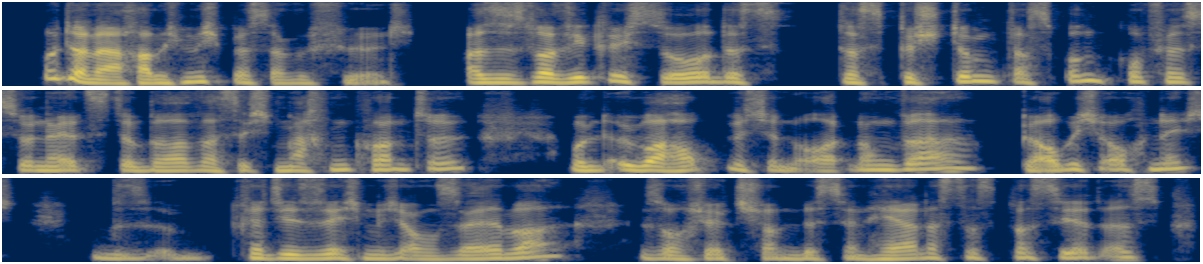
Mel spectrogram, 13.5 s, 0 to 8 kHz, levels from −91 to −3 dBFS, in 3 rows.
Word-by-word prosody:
und 290 0 +1
danach 120 - +8
habe 125 0 +6
ich 140 - -5
mich 165 0 +1
besser 120 -3 -2
gefühlt. 115 -2 -7 0.2
Also, 140 0 +4
es 130 - -2
war 155 -3 +8
wirklich 160 +2 +3
so, 150 +3 +4
dass 150 -5 -3 0.2
das 140 -5 0
bestimmt 175 +3 +1
das 125 - -3
Unprofessionellste 160 -7 -1
war, 140 +1 +1
was 135 -5 -1
ich - - -2
machen 140 +6 -1
konnte 180 +5 -1 0.4
und 145 +1 +1
überhaupt 150 -3 +4
nicht 170 -6 -3
in - - -4
Ordnung 165 0 -2
war, 195 +3 0
glaube 180 - +2
ich - - -3
auch 170 0 -3
nicht. 210 +5 -2 0.3
Bs 140 -3 -5
m 150 +1 -11
kritisiere 145 -1 +2
ich 145 - -3
mich 140 +1 -2
auch 120 -1 -3
selber, 150 - 0 0.3
ist 140 - -7
auch 125 -3 -2
jetzt - - -3
schon - - -4
‘n 130 - -4
bisschen 125 0 -4
her, 130 +3 +2
dass 160 -1 -4
das 155 -5 -6
passiert 170 +1 -3
ist. 95 -2 -5
150 Hz, 220 wpm, -24 LUFS, 135-170 Hz, 0.4 s, danach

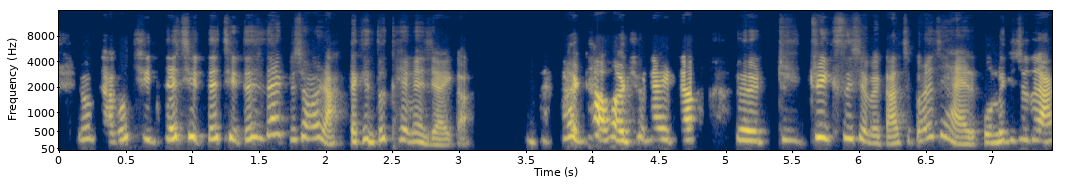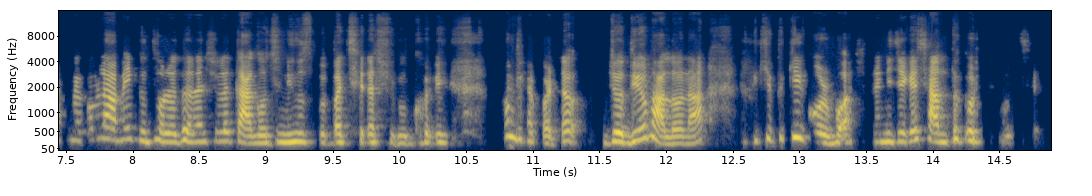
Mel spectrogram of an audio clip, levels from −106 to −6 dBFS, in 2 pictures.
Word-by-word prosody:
এবং 300 +1 -6
কাগজ 280 +8 -2
ছিঁড়তে, 290 0 -3
ছিঁড়তে, 360 -4 +3
ছিঁড়তে 335 +4 0
একটা 405 -9 -10
সময় 330 -1 -2
রাগটা - - -1
কিন্তু 285 0 -1
থেমে 245 -6 -3
জায়গা। 150 -1 -4 0.6
ব্যাপারটা 250 +1 0
আমার 260 - +6
জন্য 335 -6 -8
একটা 270 0 +4 0.7
ট্রি 280 -1 -9 0.2
ট্রিক্স 340 -2 +5
হিসেবে 275 -10 -3
কাজ 185 +3 0
করে 270 - -4
যে, - - -4
হ্যাঁ, 175 - +1
কোনো 215 +2 -1
কিছুতে 275 +1 -8
রাগ 230 - +2
না - - -8
করলে 305 +2 -3
আমি 280 +1 -4 0.2
ধরে, 230 -4 0
ধরে 260 -5 +1
আসলে 245 +1 -6
কাগজ 195 +1 +4
নিউজ 225 0 +2
পেপার 210 +1 -1
ছেঁড়া 215 -2 -2
শুরু 195 -1 -9
করি। 220 -1 -5 0.6
ব্যাপারটা 240 0 -3 0.3
যদিও 235 +5 +5
ভালো 180 +1 +5
না। - - +4 0.5
কিন্তু 315 0 -7
কি - - +8
করব 195 - +1
আসলে 225 - -16
নিজেকে 235 +3 +1
শান্ত 230 -1 +5
করতে 250 -3 -1
বলছে 375 +6 -20
255 Hz, 195 wpm, -22 LUFS, 225-295 Hz, 0.7 s, কি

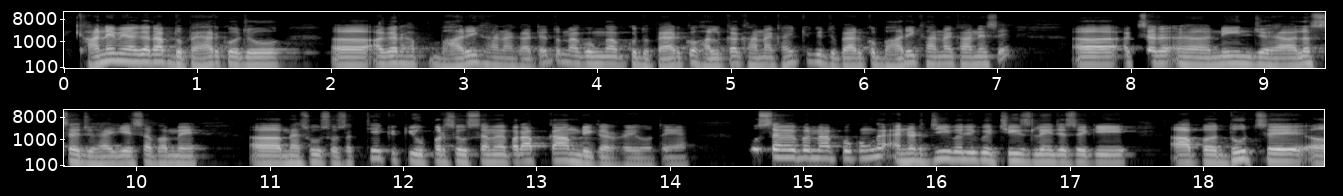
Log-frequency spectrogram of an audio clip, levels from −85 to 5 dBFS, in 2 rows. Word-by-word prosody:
खाने 175 +6 +6
में 175 - +5
अगर 165 0 +5
आप 160 0 +6
दोपहर 125 -1 -1
को - - 0
जो 125 0 0 0.5
अ, - - -3 0.3
अगर 140 +1 +2
आप 135 0 -8
भारी 115 +8 0
खाना 125 -4 -6
खाते 110 0 -5
हैं, 155 - -11
तो - - -7
मैं 145 -3 -2
कहूँगा 135 -1 -2
आपको 130 0 -4
दोपहर 110 +1 0
को - - +1
हल्का 115 +4 -2
खाना 120 +1 -2
खाएँ 130 +4 -8
क्योंकि 160 0 -10
दोपहर 120 -1 -1
को - - -3
भारी 110 +7 0
खाना 135 -1 -3
खाने 130 0 -2
से 135 - -6
अ, - - -11 0.3
अक्सर 145 +1 +1
अ, 130 -3 0
नींद 135 +1 0
जो 125 -1 -1
है, 115 - -3
आलस्य 140 +2 +1
जो 115 - -4
है 115 +1 -3
ये 120 - +2
सब 120 - -3
हमें 115 -1 0
अ, 115 +1 0
महसूस 125 +1 -4
हो - - -4
सकती 125 - -8
है, 185 - -2
क्योंकि 150 -4 -7
ऊपर 135 +2 -1
से - - -2
उस 130 0 -1
समय 135 -1 +1
पर 140 +2 +2
आप 145 0 +1
काम 150 -3 +3
भी 120 - +3
कर 105 -2 -2
रहे 95 0 -7
होते 95 +1 -9
हैं। 100 0 -9 0.5
उस 425 0 +2
समय 205 -1 +5
पे 200 - 0
मैं 190 -1 +1
आपको 190 -1 -2
कहूँगा 195 +5 -3
एनर्जी 150 +4 0
वाली 165 -1 0
कोई 155 -1 -1
चीज़ 145 -2 0
लें 135 0 +2
जैसे 135 0 0
कि 130 0 +3 0.6
आप 130 0 +1 0.2
दूध 170 +1 +1
से 145 -1 +6
अ, - - -5
135 Hz, 245 wpm, -25 LUFS, 120-145 Hz, 0.6 s, खाने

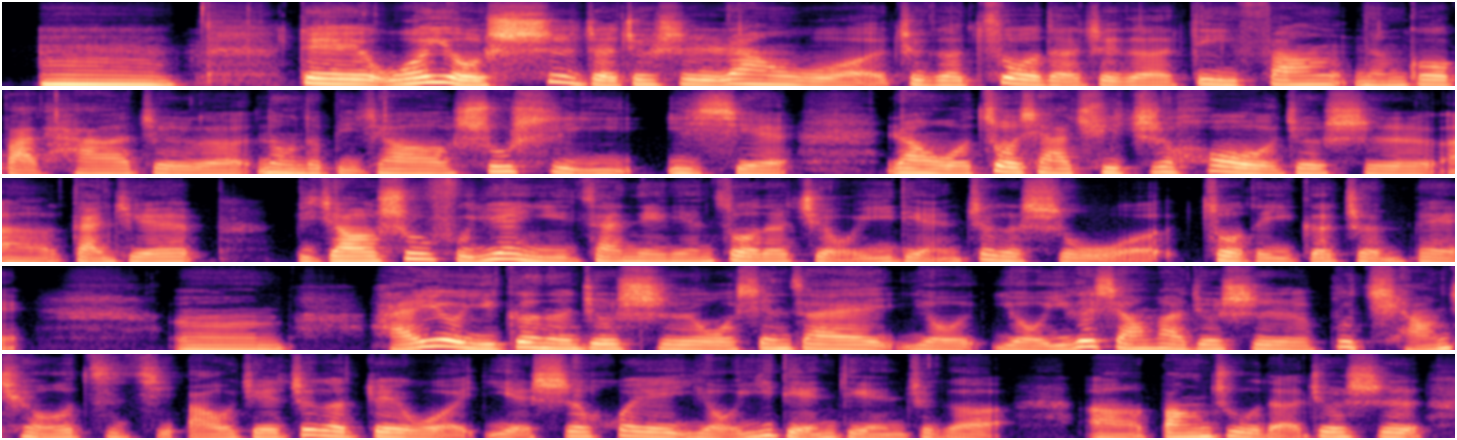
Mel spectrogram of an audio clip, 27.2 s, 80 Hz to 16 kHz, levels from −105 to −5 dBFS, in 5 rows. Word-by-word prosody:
嗯， 185 -3 +6 0.4
对， 205 -4 +8
我 215 +6 +7
有 180 -11 +8
试 265 - +7
着 185 -5 +3
就 185 +3 0
是 185 -1 +1
让 190 -3 +2
我 150 -2 -2
这 185 - -3
个 170 -1 0
坐 185 +3 +3
的 150 -3 -2
这 160 +2 -2
个 145 -2 -2
地 180 +4 -1
方 180 +2 -2
能 160 -1 -5
够 180 +1 +1
把 130 - -3
它 155 +3 -7
这 155 -2 -5
个 140 0 -5
弄 180 -3 -1
得 165 - -4
比 145 -4 -10
较 155 0 -4
舒 215 +6 +2
适 215 -3 -2
一 140 -1 -9
一 165 0 -4
些， 150 0 -1 0.3
让 175 -2 +1
我 150 -1 -1
坐 205 +3 +4
下 180 -3 0
去 185 +2 -2
之 200 +4 0
后 185 -6 +2
就 165 +2 -3
是， 150 -4 -3
呃， 145 -1 -8
感 140 -3 -3
觉 155 +1 -3 0.3
比 155 - -7
较 175 +4 +4
舒 235 +6 +3
服， 210 -5 -5
愿 220 -3 +3
意 150 -1 -5
在 155 +2 -4
那 155 -2 -5
边 150 +1 -6
坐 170 -2 +1
得 150 - -3
久 150 -4 -4
一 135 +3 -8
点， 145 -1 -7
这 210 - -2
个 170 - -2
是 150 0 -1
我 130 - -8
做 175 -4 +1
的 145 - -7
一 135 - -8
个 150 +1 -5
准 145 - -6
备。 145 0 -8 0.6
嗯， 160 0 -5 0.3
还 170 +3 -2
有 255 +1 +8
一 185 -5 +4
个 215 +4 +4
呢， 185 -2 +3
就 180 0 +2
是 175 -2 +1
我 155 -1 -2
现 185 +3 -1
在 170 -4 0
有 135 -4 -5
有 145 -3 -5
一 155 - -4
个 245 - +6
想 200 -8 0
法 180 - -1
就 170 0 -3
是 160 -3 -1
不 230 +10 -3
强 150 -5 -3
求 155 -6 -3
自 160 +1 -10
己 145 - -10
吧， - - -7
我 140 - -6
觉 155 - -6
得 155 - -1
这 175 +9 0
个 190 -3 +2
对 175 -2 0
我 135 -2 -5
也 130 -2 -8
是 190 - +2
会 180 -4 -2
有 140 -3 -7
一 195 +8 -2
点 155 -7 -3
点 135 -3 -7
这 155 - -9
个， 130 -3 -9 0.3
呃， 145 -2 -7
帮 170 +1 +1
助 180 -3 -3
的。 - - -6
就 185 -2 -2
是 170 -2 -1
165 Hz, 255 characters per minute, -19 LUFS, 150-185 Hz, 0.6 s, 对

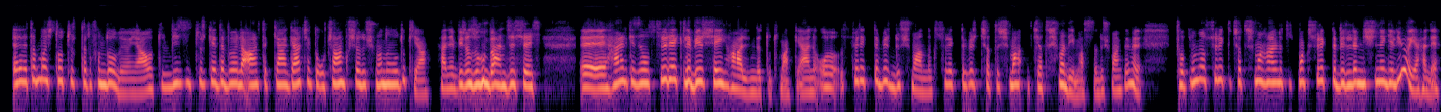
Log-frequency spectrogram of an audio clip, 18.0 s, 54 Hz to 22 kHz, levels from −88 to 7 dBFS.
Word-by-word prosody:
Evet 275 +2 +1
ama 305 +1 +1
işte 290 +1 -2
o 290 - 0
Türk 270 -2 -8
tarafında 250 -1 +1
oluyor 160 -11 -2
ya. 160 +2 -2
O 190 - -4
tür 210 +2 -7
biz 255 +1 -1
Türkiye'de 260 -2 -1
böyle 255 -2 +3
artık, 245 +1 0
ya, 240 0 +4
gerçekten 250 +1 0
uçan 250 +4 +2
kuşa 255 0 -2
düşman 240 0 +1
olduk 245 +2 +1
ya, 150 -2 -4
hani, 200 0 -4
biraz 240 0 +4
o 250 +1 +8
bence 235 0 +4
şey, 235 -2 +2 0.6
eee, 200 -1 +5
herkesi 260 +1 +2
o 260 - +5
sürekli 280 0 +2
bir 280 +2 +5
şey 260 -1 +2
hâlinde 175 -7 -1
tutmak. 150 - -9
Yani 165 +1 -3
o 210 -1 -5 0.2
sürekli 285 -2 -2
bir 245 -7 0
düşmanlık, 175 -7 -5
sürekli 240 -2 -6
bir 250 -1 -6
çatışma, 235 +1 -2
çatışma 220 +3 -1
diyeyim 160 - -6
aslında, 155 0 -12
düşmanlık 175 +2 -8
deme 255 +2 -1 0.4
Toplumu 270 +6 -1
sürekli 290 -1 -5
çatışma 275 +2 -2
hâlinde 270 0 +2
tutmak 265 +1 -5
sürekli 280 -3 -2
birilerinin 255 +1 +4
işine 270 +3 +1
geliyor 255 0 +3
ya 175 -5 -1
hani 180 +1 -5
245 Hz, 195 wpm, -22 LUFS, 220-270 Hz, 0.6 s, o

